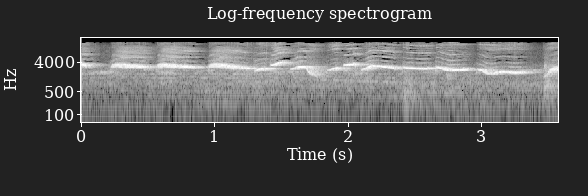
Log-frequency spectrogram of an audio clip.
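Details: Chinese hwamei, large-bodied and two and a half years old, kept caged, singing loud, clear, sustained whistles in steady, slightly wavering phrases that step gradually downward, with brief breaks between them.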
